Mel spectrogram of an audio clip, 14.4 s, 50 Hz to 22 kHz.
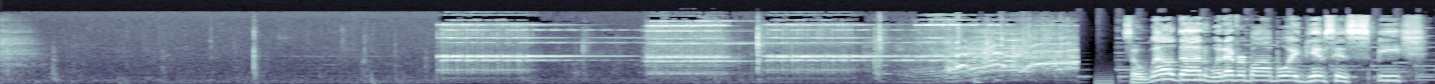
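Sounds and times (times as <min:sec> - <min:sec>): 
telephones ringing with callers phoning in donations: 0:04.4 - 0:10.1
speech: 0:11.3 - 0:14.3.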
